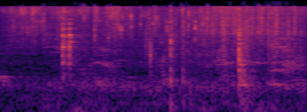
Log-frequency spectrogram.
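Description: Fish fries in a pan with a close, crackling sizzle, broken by intermittent stirring and scraping clatters and a soft splash of liquid.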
